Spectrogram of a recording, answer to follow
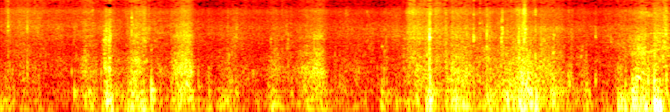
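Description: Oars paddling an inflatable life raft through still water: irregular splashes and knocks every second or two.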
